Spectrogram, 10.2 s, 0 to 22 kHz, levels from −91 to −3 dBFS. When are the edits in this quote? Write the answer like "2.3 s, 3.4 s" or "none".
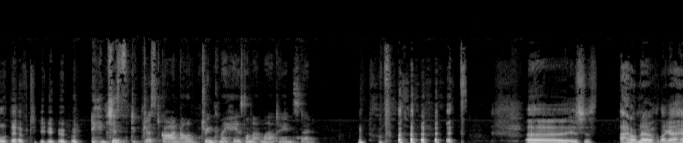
2.1 s, 5.5 s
